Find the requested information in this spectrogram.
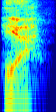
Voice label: Horse Start Adult, Dialog; Duviri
